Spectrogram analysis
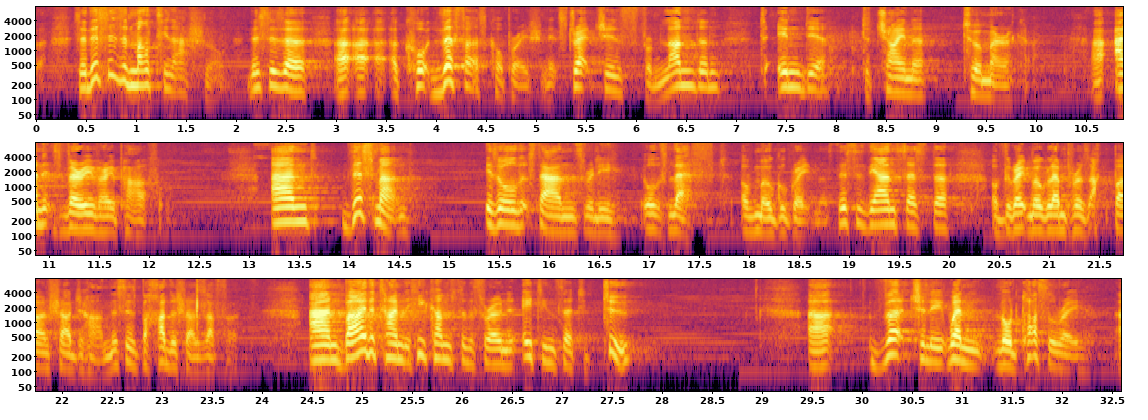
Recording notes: This episode is a live session from #JLFBelfast2019.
